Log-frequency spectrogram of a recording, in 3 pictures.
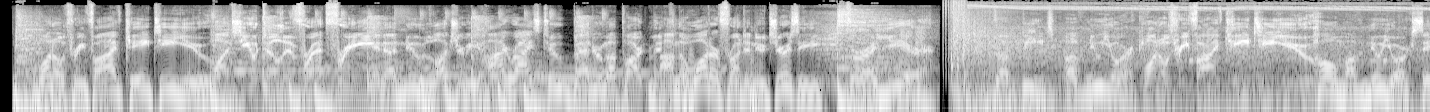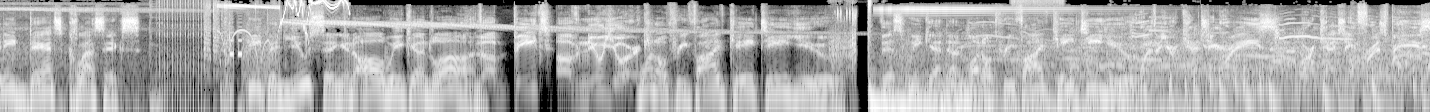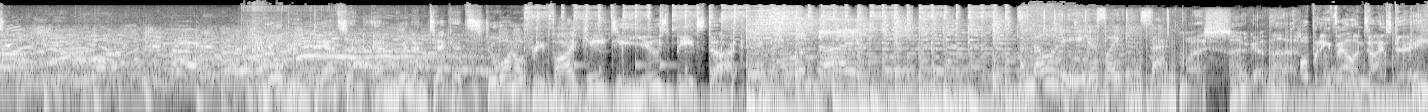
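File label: radio rhythmic ac, radio imaging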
